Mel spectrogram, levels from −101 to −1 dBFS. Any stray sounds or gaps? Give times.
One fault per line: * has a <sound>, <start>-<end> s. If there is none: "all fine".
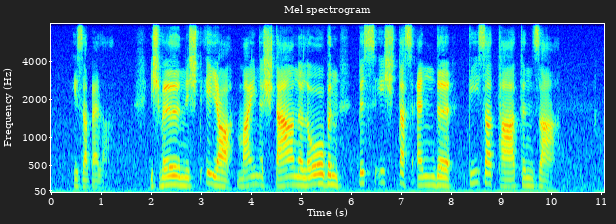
all fine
